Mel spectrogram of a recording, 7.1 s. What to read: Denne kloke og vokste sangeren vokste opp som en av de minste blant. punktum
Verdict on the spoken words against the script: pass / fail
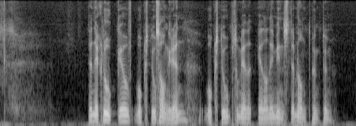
pass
